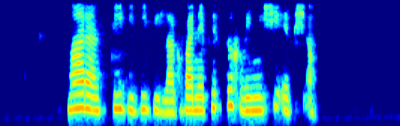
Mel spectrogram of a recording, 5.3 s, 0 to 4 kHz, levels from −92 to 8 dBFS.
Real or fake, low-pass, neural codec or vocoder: fake; 3.6 kHz; vocoder, 44.1 kHz, 128 mel bands every 512 samples, BigVGAN v2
